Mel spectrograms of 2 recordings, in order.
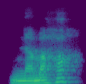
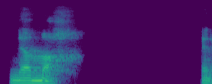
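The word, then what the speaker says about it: namaḥ: So this could be pronounced namah, namah. And all it has is a on the end, namah. Sometimes the A will repeat and it'll sound like namaha. So the difference, namah, namaha.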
